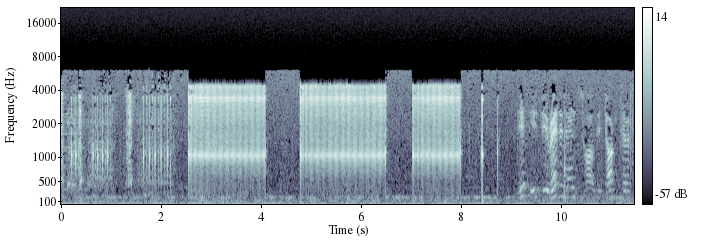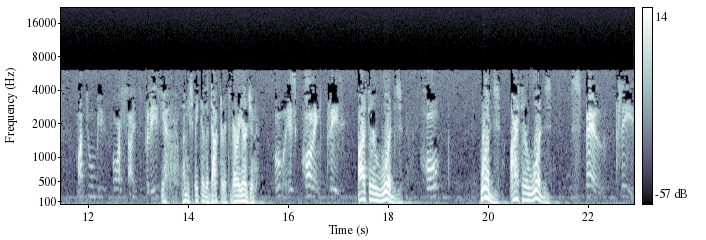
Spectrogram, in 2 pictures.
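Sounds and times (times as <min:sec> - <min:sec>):
telephone ringing with electronic ring tones after a number is dialed: 0:00.0 - 0:04.2, 0:04.8 - 0:08.1
speech: 0:12.1 - 0:15.5, 0:17.4 - 0:18.3, 0:19.9 - 0:21.3.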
